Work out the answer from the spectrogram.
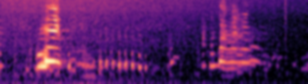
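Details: Whooper swans at a lake with pintail ducks nearby: one loud nasal honk, followed by a short run of quick softer stuttering notes, then a further pair of bugling honks after a brief pause.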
